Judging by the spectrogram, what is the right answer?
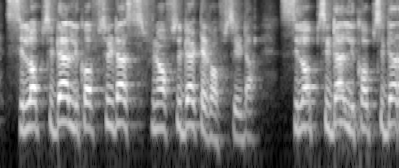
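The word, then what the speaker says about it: Psilopsida: Pteridophyta में ऐसे देखेंगे, सिलोप्सिडा, लिकोप्सिडा, स्फिनोप्सिडा, टेरोप्सिडा। इसका पी साइलेंट है तो इसको कोई भी पी सिलोप्सिडा नहीं बोलेगा, ठीक है, फिर उसके लिए मैं रिस्पॉन्सिबल नहीं होगा, बच्चे उसके मजे लेंगे।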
